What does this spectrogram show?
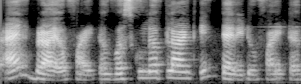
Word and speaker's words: pteridophyta: Vascular plant in pteridophyta, where the P is silent.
